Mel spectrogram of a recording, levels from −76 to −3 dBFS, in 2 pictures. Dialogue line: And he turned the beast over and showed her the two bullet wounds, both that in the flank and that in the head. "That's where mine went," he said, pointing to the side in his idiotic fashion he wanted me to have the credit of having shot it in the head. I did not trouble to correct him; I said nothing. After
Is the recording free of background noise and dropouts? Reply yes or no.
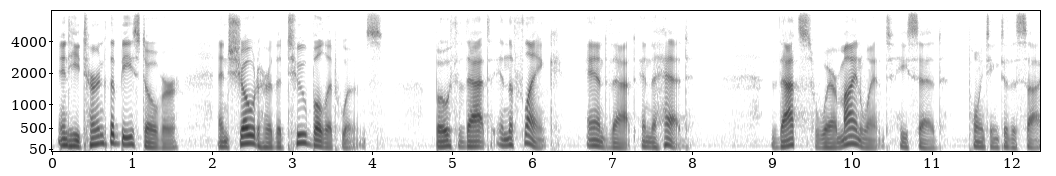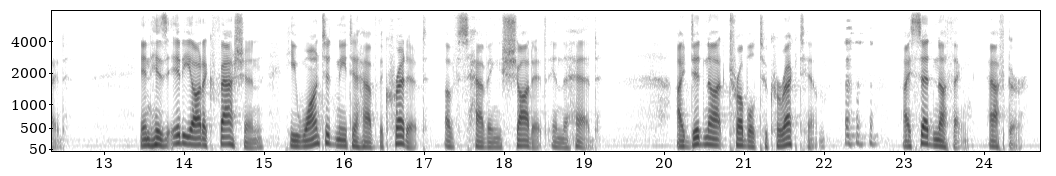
no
